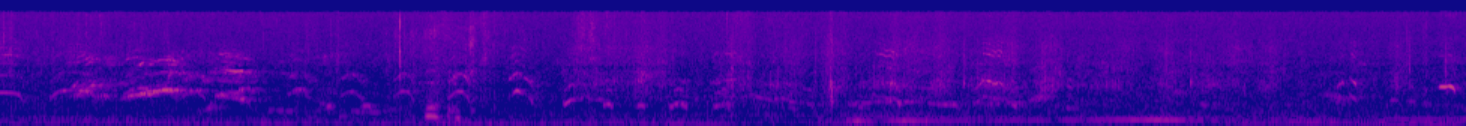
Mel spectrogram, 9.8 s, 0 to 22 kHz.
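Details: Three-week-old puppies exploring a garden at Easter 2019 give many short arched whimpers and squeaks, overlapping and busy throughout, with a low steady hum beneath and faint speech.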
